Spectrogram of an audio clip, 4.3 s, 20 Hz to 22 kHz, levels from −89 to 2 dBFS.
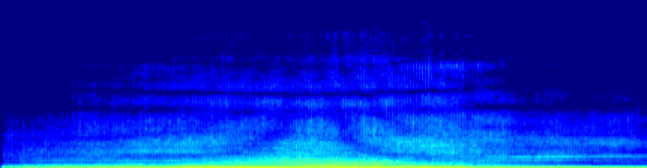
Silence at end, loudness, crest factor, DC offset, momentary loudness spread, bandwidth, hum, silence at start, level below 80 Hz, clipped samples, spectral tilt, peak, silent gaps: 0 s; -40 LUFS; 14 dB; under 0.1%; 8 LU; 11.5 kHz; none; 0 s; -38 dBFS; under 0.1%; -7.5 dB/octave; -24 dBFS; none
